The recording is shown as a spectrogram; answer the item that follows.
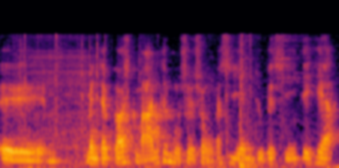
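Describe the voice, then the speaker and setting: A man talks fairly quickly in a fairly low pitch. His voice is somewhat breathy. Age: 40s. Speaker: journalist and editor. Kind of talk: casual chat. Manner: hesitant, many fillers.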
